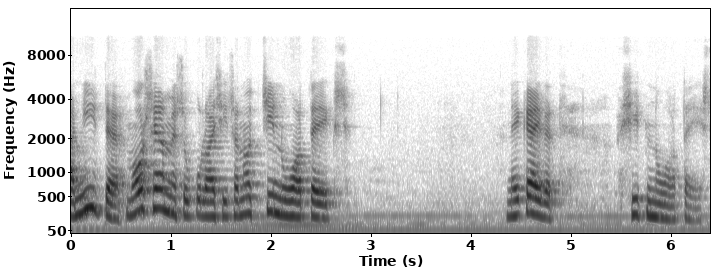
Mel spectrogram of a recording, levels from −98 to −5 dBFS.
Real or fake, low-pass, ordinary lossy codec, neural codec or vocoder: real; 10.8 kHz; none; none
